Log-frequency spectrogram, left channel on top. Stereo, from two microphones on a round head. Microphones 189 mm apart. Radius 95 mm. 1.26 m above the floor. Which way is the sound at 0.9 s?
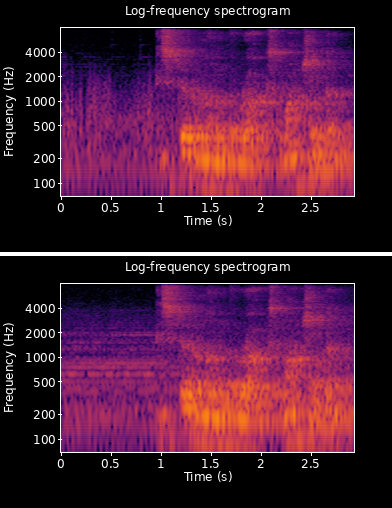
50° left (ahead or behind).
